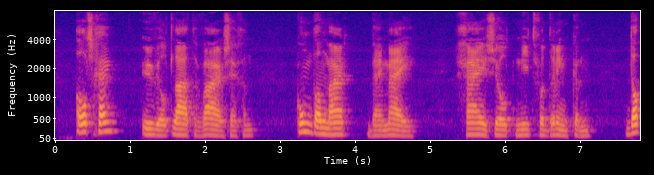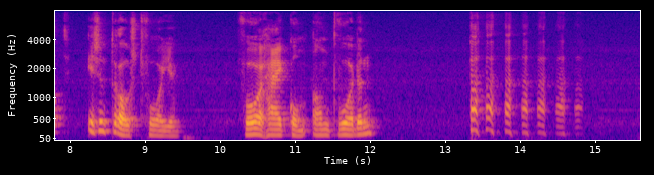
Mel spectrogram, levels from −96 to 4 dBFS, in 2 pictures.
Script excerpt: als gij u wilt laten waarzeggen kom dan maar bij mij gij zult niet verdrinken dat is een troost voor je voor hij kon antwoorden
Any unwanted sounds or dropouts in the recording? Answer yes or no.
yes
